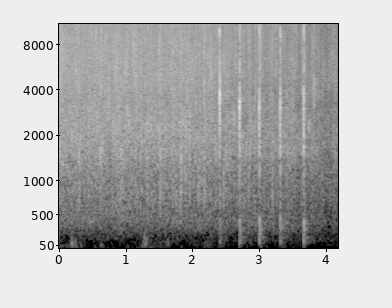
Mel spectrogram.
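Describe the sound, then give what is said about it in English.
An audience claps hands in worship of God during a church sermon, a dense, steady patter, with several sharper, louder individual claps standing out near the end. No one speaks. “Clap your hands all over this house and worship God.”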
